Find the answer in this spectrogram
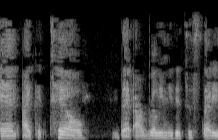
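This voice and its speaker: A woman with a very deep, low pitch speaks with vocal fry. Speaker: unemployment claims worker. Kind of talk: informational vlog. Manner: hesitant, filler words.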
